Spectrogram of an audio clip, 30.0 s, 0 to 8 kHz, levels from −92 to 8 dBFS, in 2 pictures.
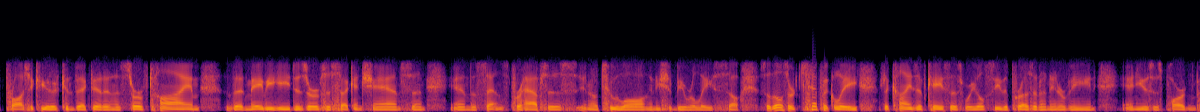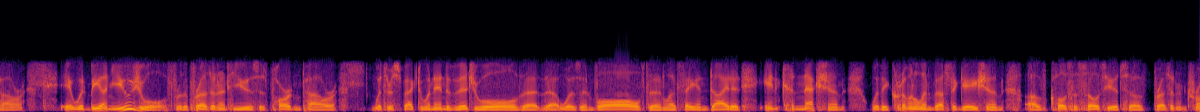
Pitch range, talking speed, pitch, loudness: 100-110 Hz, 170 wpm, 105 Hz, -20 LUFS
